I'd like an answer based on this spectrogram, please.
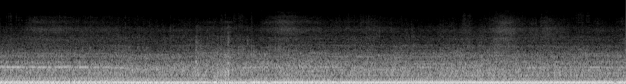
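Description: Can-Am Maverick Sport 1000's V-twin engine running steadily as the side-by-side drives along a rough trail, heard from inside the open cab.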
